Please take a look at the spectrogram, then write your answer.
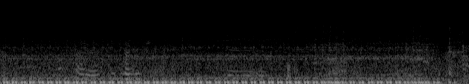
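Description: A BMW F800GS motorcycle engine thrums in a low, steady pulse while riding, close and continuous, with people talking over it throughout and the engine easing off at the end.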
